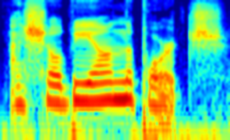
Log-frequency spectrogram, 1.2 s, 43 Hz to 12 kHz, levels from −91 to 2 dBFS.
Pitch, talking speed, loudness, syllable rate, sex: 200 Hz, 310 wpm, -14 LUFS, 5.7 syllables/s, female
